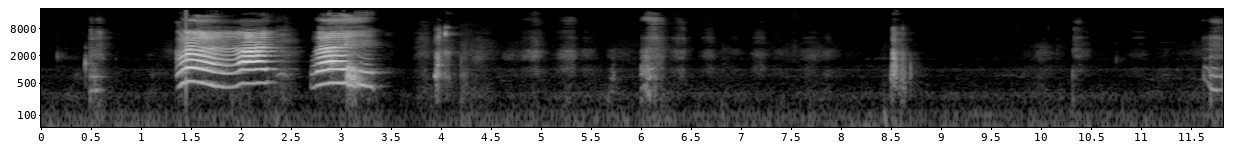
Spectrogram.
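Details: Hiccups in a 2-month-old infant: two brief vocal sounds, then short sharp hiccups about every two seconds in a quiet room.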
